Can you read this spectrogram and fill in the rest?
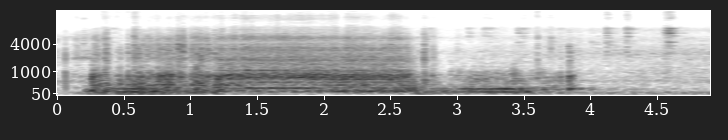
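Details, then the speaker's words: Top-load washing machine in wash/agitation with clothes loaded; loud rough grinding churn that never smooths out; technician says cause is either worn pulsator teeth or, most likely (99% of cases), a faulty gearbox. "इसमें जो आवाज आ रही है इसमें दो ही problem हो सकता है। या तो इसका पलसेटर का जो दांत रहता है वो खराब हो जाता है। घिस जाता है तो आवाज करता है। या तो इसका जो गियर बॉस रहता है ज्यादातर केस तो गियर बॉस का रहता है।"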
